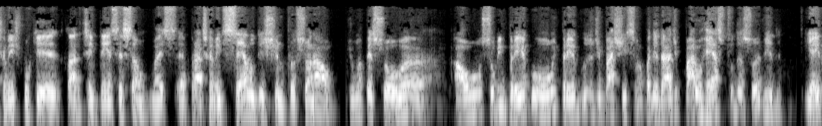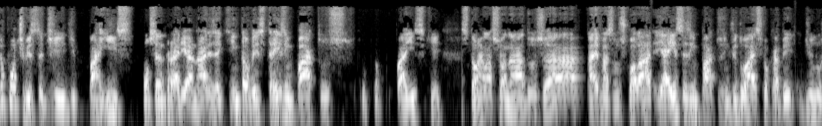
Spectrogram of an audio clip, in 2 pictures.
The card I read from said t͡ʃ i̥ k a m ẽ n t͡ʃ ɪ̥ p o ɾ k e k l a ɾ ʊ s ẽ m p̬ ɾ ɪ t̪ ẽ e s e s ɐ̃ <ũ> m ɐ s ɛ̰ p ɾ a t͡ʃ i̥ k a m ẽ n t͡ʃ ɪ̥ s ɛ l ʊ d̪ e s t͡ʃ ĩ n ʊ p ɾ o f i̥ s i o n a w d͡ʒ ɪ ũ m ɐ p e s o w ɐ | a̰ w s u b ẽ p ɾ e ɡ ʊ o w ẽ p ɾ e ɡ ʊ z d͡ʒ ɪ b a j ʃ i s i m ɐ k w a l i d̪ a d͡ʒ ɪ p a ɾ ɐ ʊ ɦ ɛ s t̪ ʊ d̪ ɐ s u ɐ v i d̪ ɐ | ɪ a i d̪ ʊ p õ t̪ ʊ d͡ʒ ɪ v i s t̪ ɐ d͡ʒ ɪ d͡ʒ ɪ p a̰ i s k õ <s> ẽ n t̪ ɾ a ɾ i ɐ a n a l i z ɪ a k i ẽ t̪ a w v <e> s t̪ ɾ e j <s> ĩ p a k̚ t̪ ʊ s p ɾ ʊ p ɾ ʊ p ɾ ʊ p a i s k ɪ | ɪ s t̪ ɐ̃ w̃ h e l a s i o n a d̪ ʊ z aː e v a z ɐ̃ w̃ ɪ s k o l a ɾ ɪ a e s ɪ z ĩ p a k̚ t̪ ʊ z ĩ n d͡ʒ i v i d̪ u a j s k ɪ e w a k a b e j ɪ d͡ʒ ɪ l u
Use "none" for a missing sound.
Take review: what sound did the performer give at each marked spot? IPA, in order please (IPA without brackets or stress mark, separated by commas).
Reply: w̃, s, e, z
